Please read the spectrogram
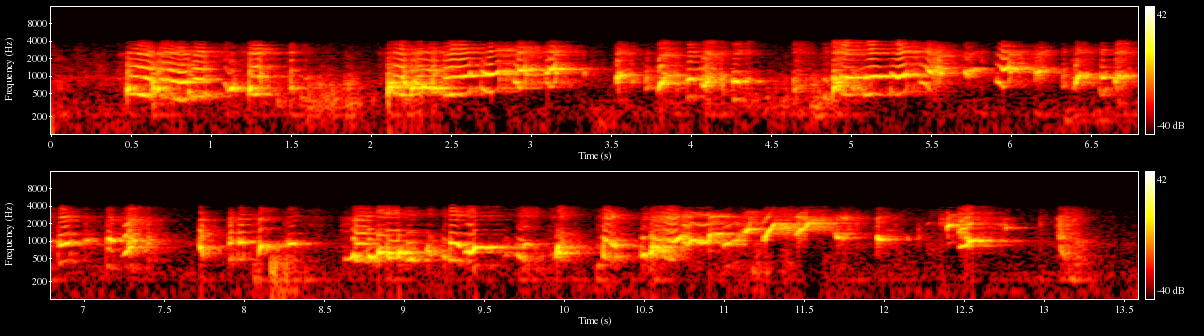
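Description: Infant laughing hard in repeated fits of belly laughter. Each fit is a run of quick, pulsing laughs, with brief pauses for breath between fits.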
